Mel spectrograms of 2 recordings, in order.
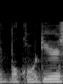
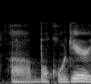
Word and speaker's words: Burkholderia: Bocoderia pseudomallei. Bocoderia is spelled B-U-R-K-H-O-L-D-E-R-I-A, Bocoderia. And then pseudomallei is spelled as pseudo, P-S-E-U-D-O, and then M-A-L-L-E-I, pseudomallei, right?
